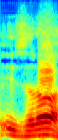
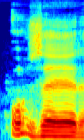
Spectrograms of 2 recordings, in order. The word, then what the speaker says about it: عزرا: واپس ہو گئے تو عزیر کا عبرانی ان کے اپنی زبان میں تلفظ کہتے ہیں عزرا ہے، عزرا ہے، اور اس کے عربی نام عزیر ہے، جیسے یسوع کا عربی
